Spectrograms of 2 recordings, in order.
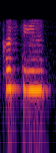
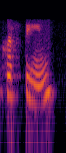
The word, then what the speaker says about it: Christine: My name is Christine Weick. You can find me on Facebook. My first name, Christine, C-H-R-I-S-T-I-N-E. And my last name is spelled W-E-I-C-K.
